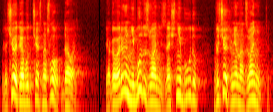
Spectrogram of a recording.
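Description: A man's voice: on the high side, big pitch swings, rapid-fire, mellow. A man playing a stubborn, indignant young trainee detective in a Soviet radio drama, speaking bluntly. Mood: stubborn, aggrieved. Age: young adult.

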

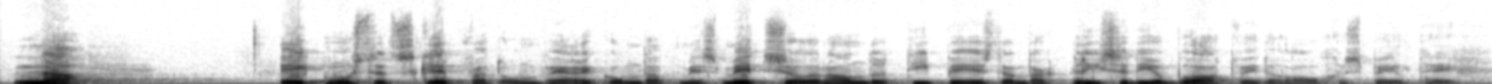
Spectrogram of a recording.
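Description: An actor playing a self-assured, impatient theatre producer in a radio play, brusque and sardonic. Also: male voice, medium pitch, animated, moderate pace, husky. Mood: irritated, curt. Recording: dull, muffled old radio recording.

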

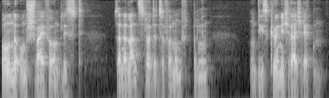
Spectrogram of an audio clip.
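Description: Low-voiced male radio play narrator. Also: slow.

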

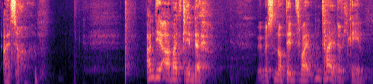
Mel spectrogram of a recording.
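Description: A man's voice: a little high, very animated, normal speed, a bit bright, slight background noise. A man playing a courteous, uneasy film director and father in a German radio drama, mild and hesitant. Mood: reassuring.

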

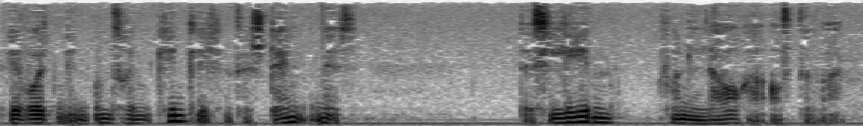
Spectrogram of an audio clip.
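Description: An actor playing a haunted man in a German radio play, recounting an eerie childhood secret in halting, dramatic phrases, with a husky, gravelly voice. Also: on the low side, mellow, slight background noise. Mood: intense, confiding. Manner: halting, dramatic storytelling with weighted pauses.

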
